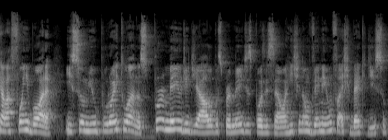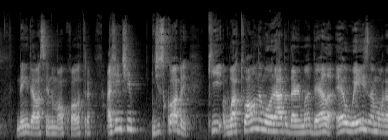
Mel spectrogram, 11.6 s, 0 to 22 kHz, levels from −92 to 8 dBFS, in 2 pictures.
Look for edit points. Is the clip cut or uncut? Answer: cut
